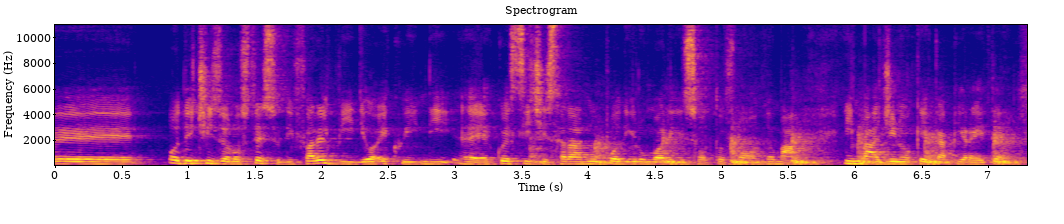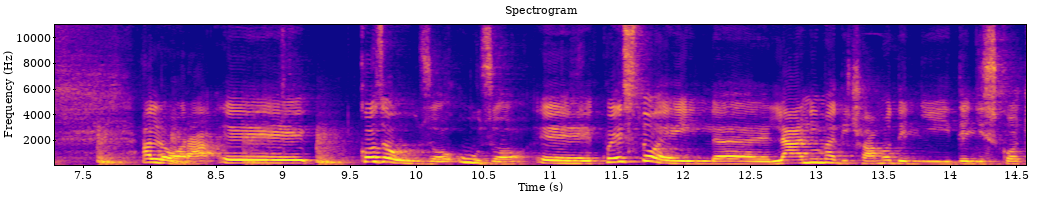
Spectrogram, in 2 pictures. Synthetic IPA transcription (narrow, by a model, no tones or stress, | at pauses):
ɔd̪ːet͡ʃiːzolost̪esːod̪ifaːɾeilviːd̪eoekːwind̪ikwest̪it͡ʃisaɾanːoumpɔd̪iɾumɔːɾid̪isot̪ːofond̪oma | imːad͡ʒinokekːapiɾeːt̪e | alːoːɾaʔɛ | kɔːzauːzoʔuːzoɛkwest̪oɛillaːnimad̪it͡ʃaːmod̪eʎːid̪eʎːiskɔt͡ʃ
